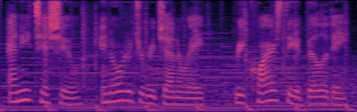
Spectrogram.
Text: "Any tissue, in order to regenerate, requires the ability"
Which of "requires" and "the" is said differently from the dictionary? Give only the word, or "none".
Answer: none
